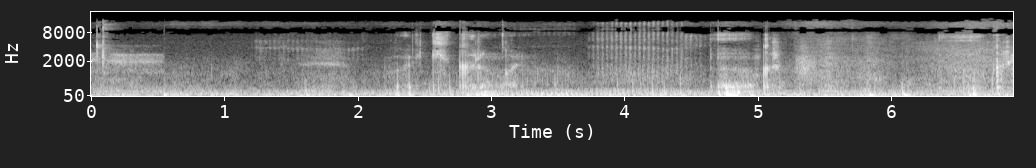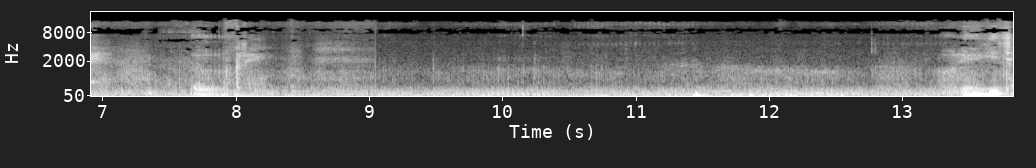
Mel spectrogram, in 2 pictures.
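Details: Soonmoo, a house cat, purring loudly indoors in the morning while her owner greets her before work; a continuous deep rumble runs throughout under his soft, whispered talk and small handling noises.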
